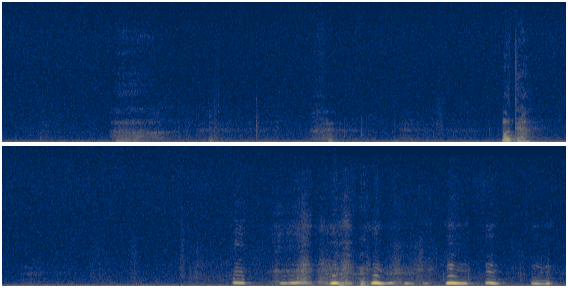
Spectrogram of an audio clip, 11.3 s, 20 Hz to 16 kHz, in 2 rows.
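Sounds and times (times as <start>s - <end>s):
low steady hum: 0.0s - 11.2s
speech: 5.0s - 5.4s
woman weeping for her son: 7.9s - 11.2s.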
